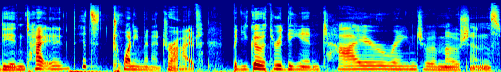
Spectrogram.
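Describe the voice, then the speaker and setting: In a very clean recording with a silent background, a woman talks at a moderate pace in a fairly low voice. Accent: Texan. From Texas, Arlington. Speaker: government relations director and police spouse. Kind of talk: interview conversation.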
